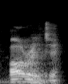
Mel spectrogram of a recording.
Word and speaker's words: origin: okay region and then the other one is origin origin okay origin yeah absolutely that's better um or yes all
